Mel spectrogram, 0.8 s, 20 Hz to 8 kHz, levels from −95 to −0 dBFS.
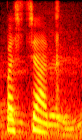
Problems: background conversations at intervals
